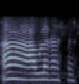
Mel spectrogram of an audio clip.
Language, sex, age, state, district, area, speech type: Tamil, female, 18-30, Tamil Nadu, Pudukkottai, rural, conversation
